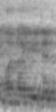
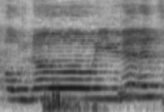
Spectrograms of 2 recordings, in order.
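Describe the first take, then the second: First: It is said at a normal pace. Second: It is said slowly, drawn out.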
